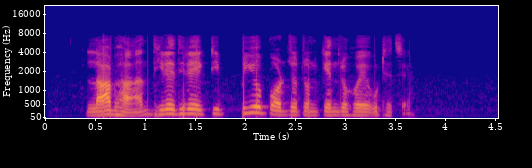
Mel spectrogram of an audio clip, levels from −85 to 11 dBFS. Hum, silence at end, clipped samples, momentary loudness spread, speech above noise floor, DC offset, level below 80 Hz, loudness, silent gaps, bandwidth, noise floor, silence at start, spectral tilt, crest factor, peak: none; 0.85 s; under 0.1%; 17 LU; 47 dB; under 0.1%; -54 dBFS; -22 LUFS; none; 7.8 kHz; -69 dBFS; 0.45 s; -6 dB/octave; 22 dB; -2 dBFS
